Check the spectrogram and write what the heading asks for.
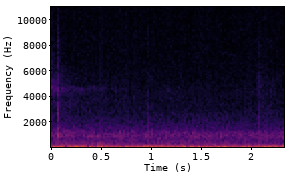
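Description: Room tone in a pause between speech: a steady low hum under faint hiss.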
